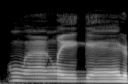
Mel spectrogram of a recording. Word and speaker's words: Lollygagger: Lollygagger. That's exactly how you pronounce it.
